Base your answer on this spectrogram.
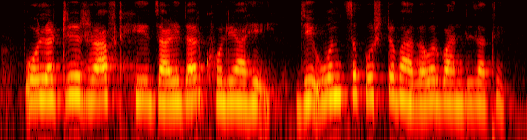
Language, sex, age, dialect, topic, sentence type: Marathi, female, 18-24, Standard Marathi, agriculture, statement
